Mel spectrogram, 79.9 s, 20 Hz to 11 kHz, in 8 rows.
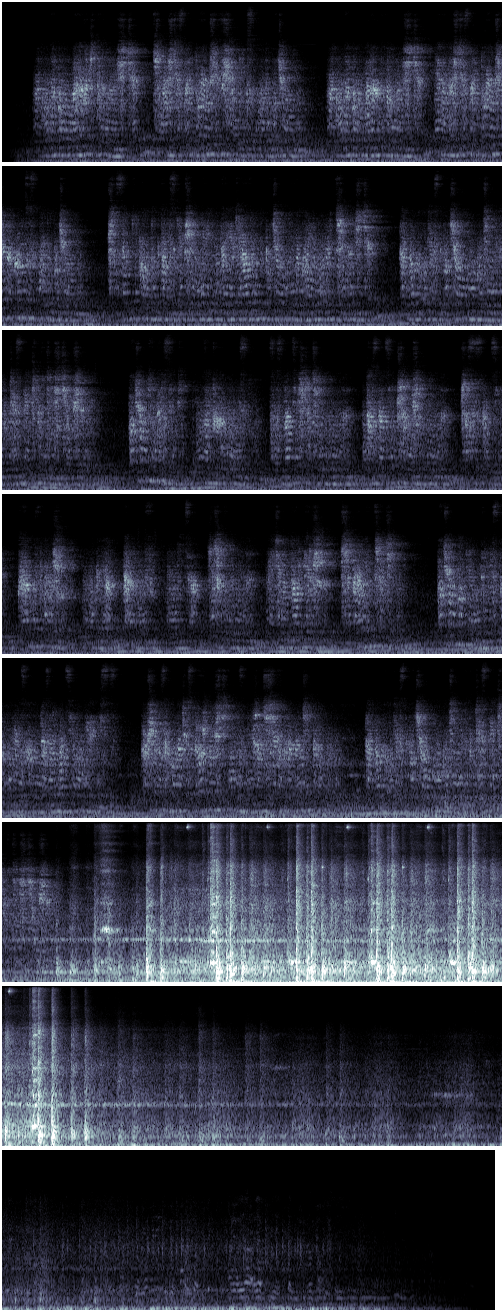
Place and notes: Railway station, Kraków, Poland - (122 BI) Distored announcements
Binaural recording of a distorted announcement and a passing train made from a platform perspective.
Recorded with Soundman OKM on Sony PCM D100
